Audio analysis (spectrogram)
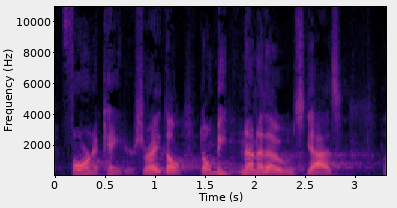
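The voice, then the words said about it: Put-on Southern accent. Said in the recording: “Anytime you say it in Southern accent terms, it's way better.”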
